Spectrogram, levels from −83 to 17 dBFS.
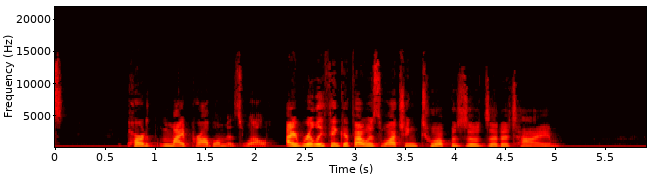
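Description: At 3.7 s the speech drops into a section at the wrong speed that runs to the end. It plays at 0.84 times its proper rate, about three semitones lower. Voices turn deep and slow. A wrong playback clock is the likely cause.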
